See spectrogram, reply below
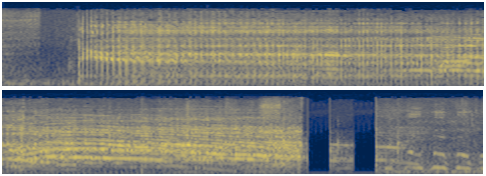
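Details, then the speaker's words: A single very loud, long, rasping belch lasting over four seconds with slowly falling pitch, from a man. "That was wow. OK, it's a pretty mammoth burp."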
